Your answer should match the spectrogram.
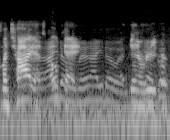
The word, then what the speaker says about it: Machias: How do you pronounce that? New Mexico? No. Machias. Machias.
